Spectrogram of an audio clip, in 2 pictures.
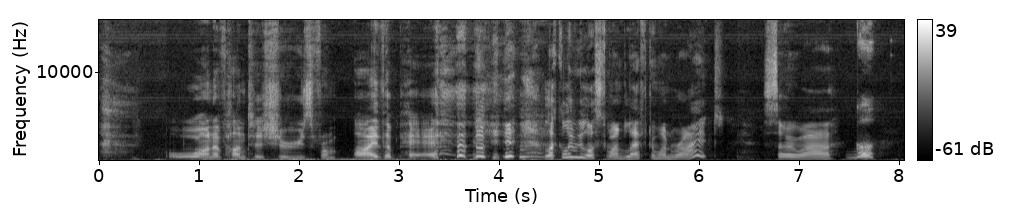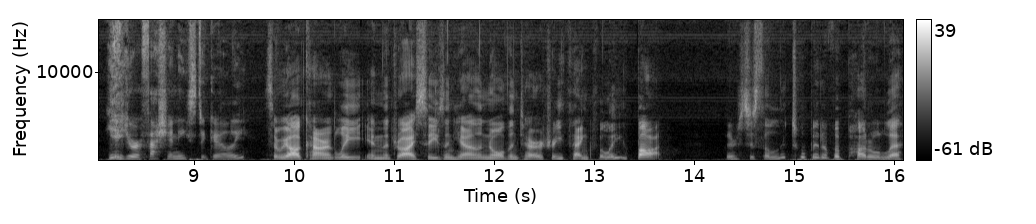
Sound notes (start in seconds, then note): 3.6 laugh; 7.4 vocalizes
